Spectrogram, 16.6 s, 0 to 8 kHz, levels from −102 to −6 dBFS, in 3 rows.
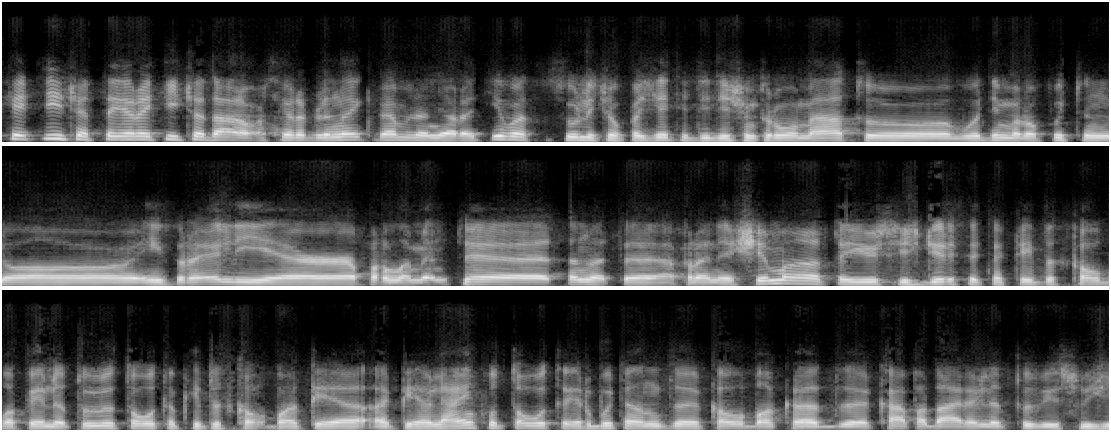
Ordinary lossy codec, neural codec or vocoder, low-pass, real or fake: AAC, 48 kbps; codec, 16 kHz, 2 kbps, X-Codec, HuBERT features, trained on LibriSpeech; 7.2 kHz; fake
